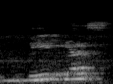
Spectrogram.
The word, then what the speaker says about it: villas: Vilas, cuidado com a pronúncia, Las villas de emergencia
